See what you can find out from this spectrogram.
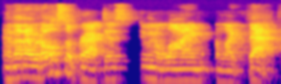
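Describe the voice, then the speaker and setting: A man teaching at a board, animated and drilling sounds by repetition. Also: on the high side, moderate pace, reverberant, recorded from a distance, rough recording. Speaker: language teacher. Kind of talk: recorded board lesson. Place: indoor room with a board.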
